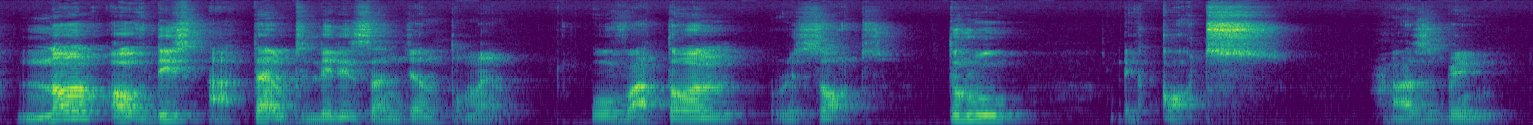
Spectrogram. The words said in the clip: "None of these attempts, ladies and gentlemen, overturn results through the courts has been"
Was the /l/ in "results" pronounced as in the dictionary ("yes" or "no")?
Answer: no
